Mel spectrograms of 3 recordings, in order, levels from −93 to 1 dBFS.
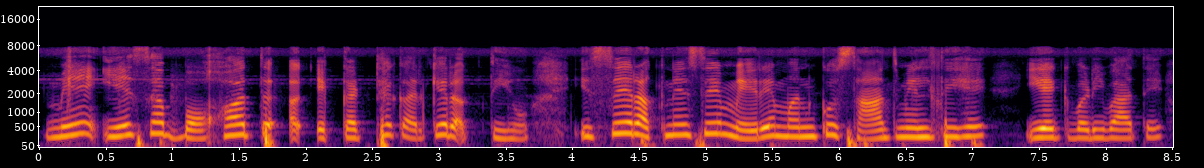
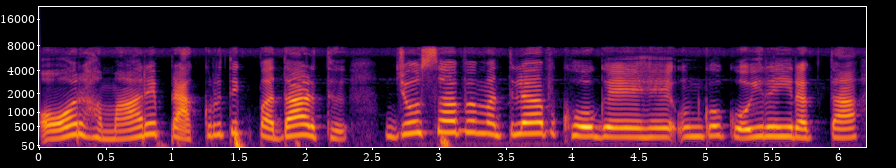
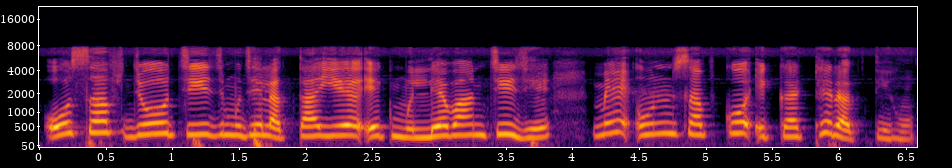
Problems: none marked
